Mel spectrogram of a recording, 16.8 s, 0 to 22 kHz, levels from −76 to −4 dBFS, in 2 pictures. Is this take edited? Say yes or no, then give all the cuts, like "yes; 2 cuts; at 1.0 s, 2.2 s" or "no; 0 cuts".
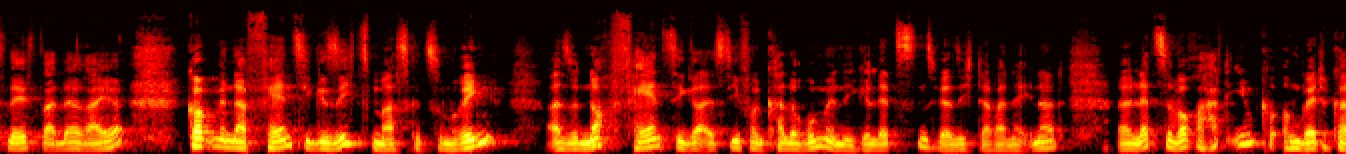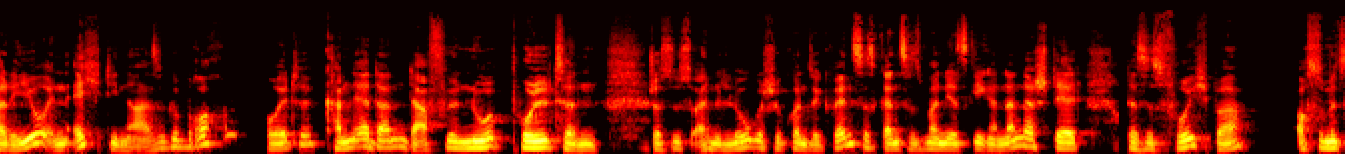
yes; 2 cuts; at 12.5 s, 15.4 s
